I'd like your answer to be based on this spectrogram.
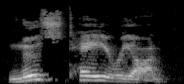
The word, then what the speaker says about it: mysterion: M-O-O-S, And then it's Tay. – Which is spelled real. – And then we have Re. On, right? That's the actual pronunciation part, okay? Mousterion, okay?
